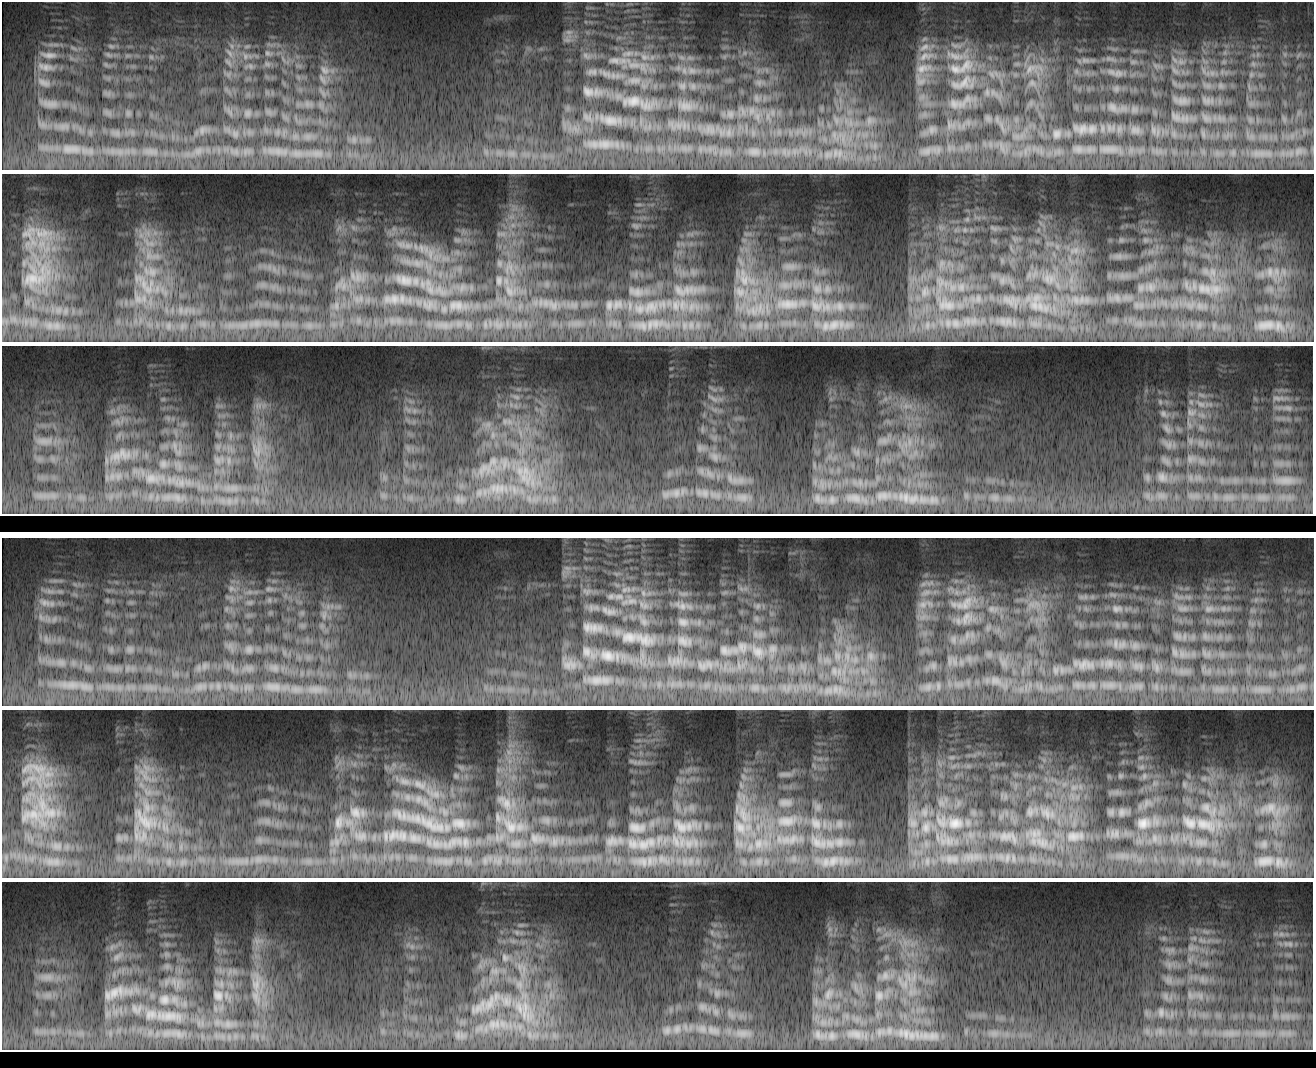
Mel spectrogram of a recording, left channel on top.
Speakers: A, on the left; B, on the right.
A: काय नाही. फायदाच नाही ते देऊन, फायदाच नाही झाला हो मागची नाही झाला.
B: त्यामुळें ना, बाकीच्या लाखो विद्यार्थ्यांना पण ती शिक्षा भोगावी लागते.
A: आणि त्रास पण होतो ना जे, खर खरं अभ्यास करतात प्रामाणिक. पणे त्यांना किती
B: हा
A: त्रास ये,
B: किती त्रास
A: असं म म..
B: सारखी तर वर्किंग बाहेरचं वर्किंग ते स्टडी परत कॉलेजचं स्टडी या सगळ्यातून.
A: कॉम्पिटिशन
B: <unintelligible>
A: भरपूर आहे बाबा
B: च म्हटल्यावर तर बाबा ह.
A: हा हा.
B: त्रास होते त्या गोष्टींचा मंग फारच.
A: खूप त्रास होतो
B: तुम्ही
A: पण
B: कुठून
A: आता काय
B: बोलताय?
A: करणार मी पुण्यातून
B: पुण्यातून आहे का हा हा.
A: हम्म. जॉब पण आहे नंतर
